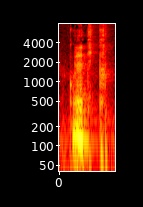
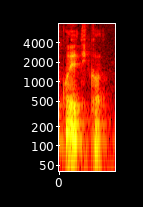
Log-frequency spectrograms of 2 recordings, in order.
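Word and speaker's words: Connecticut: 인구는 350만 명 정도 되고, 영어로는 코네티컷이라고 쓰는데 T 앞에 C가 무음이 된다. 코네티컷이라고 읽는 게 아니라 그래서 코네티컷이라고 읽어야 된다는 거죠.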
